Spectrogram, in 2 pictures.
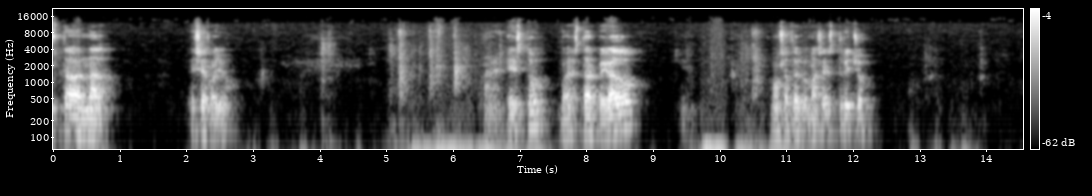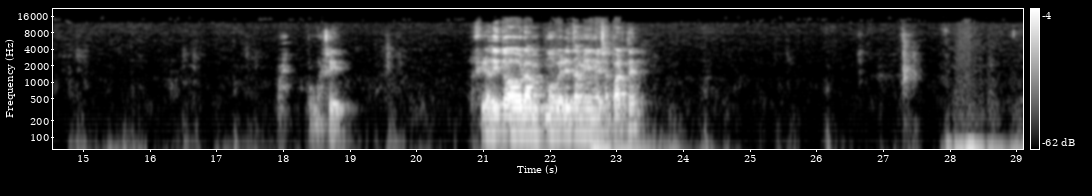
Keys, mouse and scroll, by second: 3.3 right click, 3.9 l, 5.0 alt+q, 5.5-6.6 shift+middle drag, 6.6 g, 7.7-10.3 drag, 10.3 s, 12.9-14.8 drag, 14.8 g, 15.8 click, 16.5 r, 17.4 click, 17.4 g, 18.6 click, 18.7 r, 19.5 click, 19.6 g, 21.0 click, 23.4 g, 24.4 click, 25.4 g, 26.2 click, 26.8-29.1 middle drag.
